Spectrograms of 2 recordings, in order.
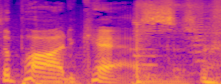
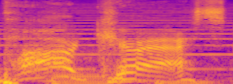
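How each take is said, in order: First: It is said flatly, without excitement. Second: It is said with lively excitement.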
